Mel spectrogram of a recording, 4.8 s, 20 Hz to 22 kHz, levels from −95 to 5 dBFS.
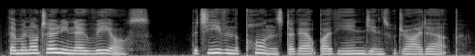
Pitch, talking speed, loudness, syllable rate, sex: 205 Hz, 225 wpm, -17 LUFS, 6.0 syllables/s, female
